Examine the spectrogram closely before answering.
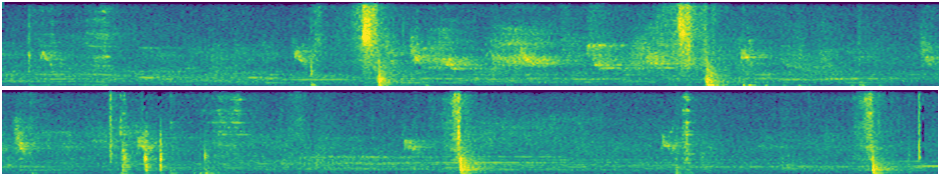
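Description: A cleaver chopping a peeled potato on a round wooden chopping block: sharp knocks of the blade hitting the block, a second or two apart, with a quick run of several about halfway through.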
